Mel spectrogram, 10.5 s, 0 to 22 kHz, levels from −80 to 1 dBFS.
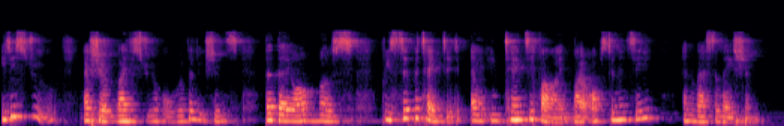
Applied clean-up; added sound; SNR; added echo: neural separator model SepFormer DNS4.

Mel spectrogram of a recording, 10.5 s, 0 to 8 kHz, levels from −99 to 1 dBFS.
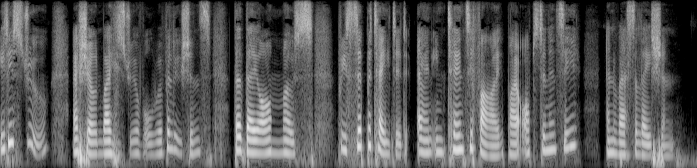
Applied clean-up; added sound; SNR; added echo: none; none; none; none.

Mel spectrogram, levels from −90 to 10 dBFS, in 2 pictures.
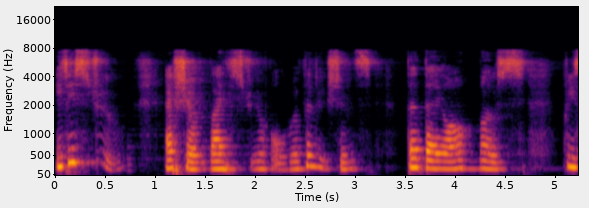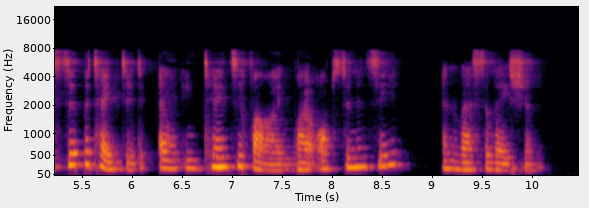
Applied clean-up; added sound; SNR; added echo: neural mask model DeepFilterNet 3.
